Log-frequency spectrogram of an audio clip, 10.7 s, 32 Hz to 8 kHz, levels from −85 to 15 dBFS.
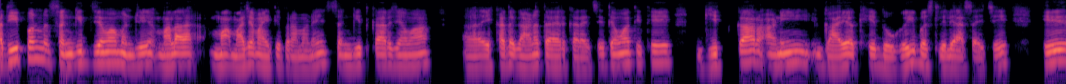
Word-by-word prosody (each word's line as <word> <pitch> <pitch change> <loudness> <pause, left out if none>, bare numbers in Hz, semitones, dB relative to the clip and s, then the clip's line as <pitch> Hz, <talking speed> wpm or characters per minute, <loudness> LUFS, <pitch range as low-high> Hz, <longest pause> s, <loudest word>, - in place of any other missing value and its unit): आधी 155 +3 +6
पण 175 -2 +3
संगीत 125 0 +1
जेव्हा 135 0 +5
म्हणजे 120 +2 +2 0.2
मला 120 +2 +6 0.4
मा 110 - +3
माझ्या 110 +4 +2
माहितीप्रमाणे 100 0 -3
संगीतकार 115 -1 -2
जेव्हा 110 +3 -1 0.4
अ, 100 0 -5
एखादं 110 +2 0
गाणं 105 +2 0
तयार 105 -1 +1
करायचे, 95 +4 -4
तेव्हा 120 +2 +2
तिथे 135 +1 -1 0.4
गीतकार 140 +6 +2
आणि 120 -1 +1 0.4
गायक 110 +3 +3
हे 110 - +2
दोघंही 100 +5 +1
बसलेले 105 -1 -1
असायचे, - - -3 0.4
हे 130 - +5
115 Hz, 145 wpm, -27 LUFS, 105-125 Hz, 0.4 s, आधी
